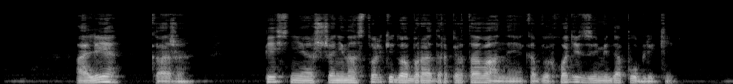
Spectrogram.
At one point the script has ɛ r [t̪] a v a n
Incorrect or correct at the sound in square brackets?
correct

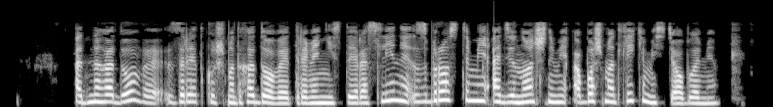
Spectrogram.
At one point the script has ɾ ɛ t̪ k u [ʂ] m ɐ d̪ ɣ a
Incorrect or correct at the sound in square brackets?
correct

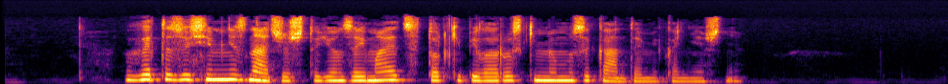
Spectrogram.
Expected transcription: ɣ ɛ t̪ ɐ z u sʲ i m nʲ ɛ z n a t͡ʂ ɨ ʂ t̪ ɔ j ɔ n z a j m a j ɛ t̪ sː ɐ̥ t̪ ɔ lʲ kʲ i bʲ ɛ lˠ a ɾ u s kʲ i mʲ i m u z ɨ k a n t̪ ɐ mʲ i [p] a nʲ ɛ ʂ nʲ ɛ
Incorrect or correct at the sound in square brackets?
incorrect: k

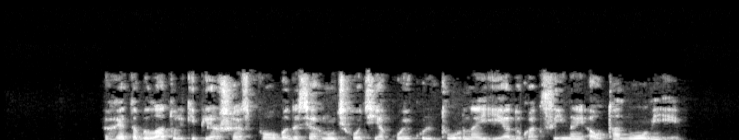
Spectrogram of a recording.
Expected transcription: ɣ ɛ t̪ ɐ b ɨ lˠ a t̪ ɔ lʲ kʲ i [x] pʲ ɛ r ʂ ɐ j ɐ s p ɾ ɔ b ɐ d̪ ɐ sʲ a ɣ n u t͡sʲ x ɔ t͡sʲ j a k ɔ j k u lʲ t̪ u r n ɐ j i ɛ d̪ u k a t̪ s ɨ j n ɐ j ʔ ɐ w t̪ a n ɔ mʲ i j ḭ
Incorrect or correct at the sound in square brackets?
incorrect: none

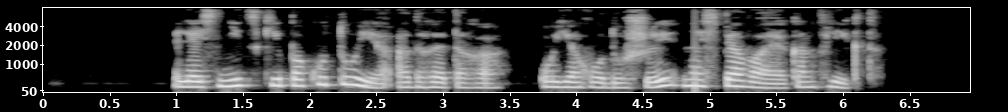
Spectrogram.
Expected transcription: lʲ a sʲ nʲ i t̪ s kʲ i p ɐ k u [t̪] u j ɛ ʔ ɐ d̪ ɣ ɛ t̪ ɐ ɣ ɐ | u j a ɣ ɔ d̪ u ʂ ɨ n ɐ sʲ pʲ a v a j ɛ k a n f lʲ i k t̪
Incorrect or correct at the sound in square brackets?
correct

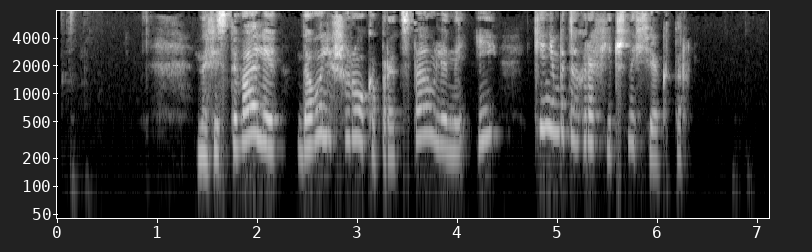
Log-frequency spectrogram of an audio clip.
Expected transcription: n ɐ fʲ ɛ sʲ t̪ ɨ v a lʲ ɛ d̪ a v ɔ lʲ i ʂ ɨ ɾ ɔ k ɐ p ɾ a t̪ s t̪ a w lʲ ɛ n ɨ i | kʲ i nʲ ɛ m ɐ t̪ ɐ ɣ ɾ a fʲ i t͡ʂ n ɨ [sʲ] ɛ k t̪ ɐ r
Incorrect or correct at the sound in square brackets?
correct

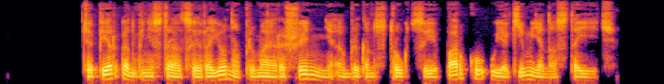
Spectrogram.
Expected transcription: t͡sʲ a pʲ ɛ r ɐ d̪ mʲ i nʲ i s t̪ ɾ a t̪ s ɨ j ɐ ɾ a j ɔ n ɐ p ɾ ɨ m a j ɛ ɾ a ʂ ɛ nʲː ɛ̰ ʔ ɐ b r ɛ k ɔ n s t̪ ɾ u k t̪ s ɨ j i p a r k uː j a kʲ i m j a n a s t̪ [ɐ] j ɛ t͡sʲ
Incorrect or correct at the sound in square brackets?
incorrect: a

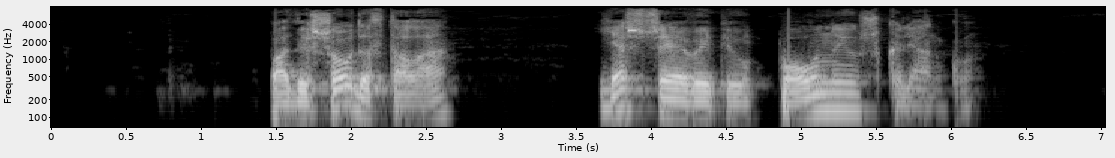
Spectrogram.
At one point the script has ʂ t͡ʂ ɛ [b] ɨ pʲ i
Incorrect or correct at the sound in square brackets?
incorrect: v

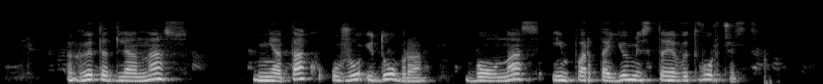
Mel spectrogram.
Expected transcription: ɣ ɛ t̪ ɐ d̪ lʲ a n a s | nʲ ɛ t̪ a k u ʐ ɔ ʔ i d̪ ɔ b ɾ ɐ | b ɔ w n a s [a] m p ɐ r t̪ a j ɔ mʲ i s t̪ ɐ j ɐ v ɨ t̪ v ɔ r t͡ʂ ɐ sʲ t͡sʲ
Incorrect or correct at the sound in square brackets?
incorrect: i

